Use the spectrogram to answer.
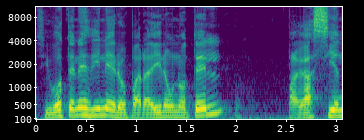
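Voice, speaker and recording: A man speaks at a fairly quick pace with an Argentine accent. His tone is dark and mellow, with ordinary pitch variation. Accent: Argentine Spanish (voseo). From Argentina. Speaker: motorcycle traveler. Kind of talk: casual chat.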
